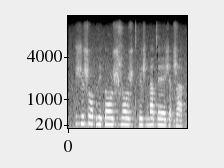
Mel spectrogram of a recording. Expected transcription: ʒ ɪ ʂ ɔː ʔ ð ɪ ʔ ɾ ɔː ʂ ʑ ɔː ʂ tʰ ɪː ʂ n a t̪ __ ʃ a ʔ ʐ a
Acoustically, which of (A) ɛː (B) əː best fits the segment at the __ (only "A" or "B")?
A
